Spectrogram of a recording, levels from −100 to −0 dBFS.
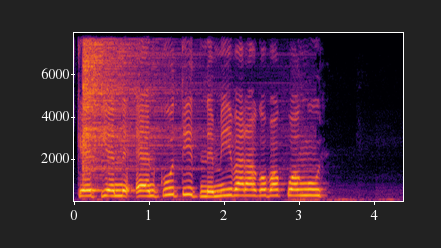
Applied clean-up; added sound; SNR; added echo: none; Hi-hat; 14 dB; none.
